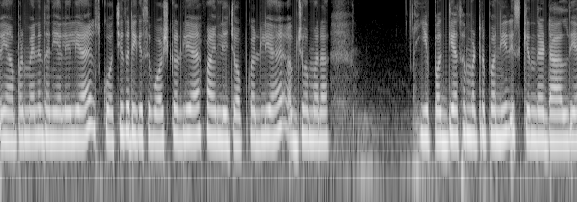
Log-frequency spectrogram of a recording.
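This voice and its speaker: A woman with a fairly high pitch and a dark, mellow tone speaks at a moderate pace in a monotone, flat intonation. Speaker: vlogger. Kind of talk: cooking vlog voiceover. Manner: casual.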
